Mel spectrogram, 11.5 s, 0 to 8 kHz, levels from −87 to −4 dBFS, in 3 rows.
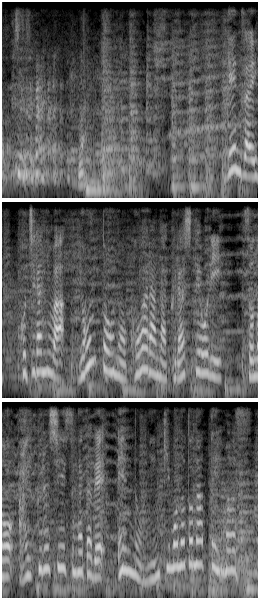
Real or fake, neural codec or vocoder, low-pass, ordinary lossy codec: fake; vocoder, 22.05 kHz, 80 mel bands, WaveNeXt; 7.2 kHz; Opus, 64 kbps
